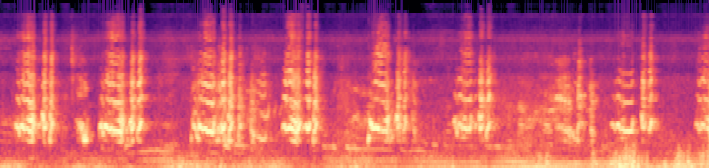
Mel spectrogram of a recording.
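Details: Turkeys, said to be hungry, gobble in rapid rattling bursts about one a second, overlapping one another, with low rumbling and handling noise underneath.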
